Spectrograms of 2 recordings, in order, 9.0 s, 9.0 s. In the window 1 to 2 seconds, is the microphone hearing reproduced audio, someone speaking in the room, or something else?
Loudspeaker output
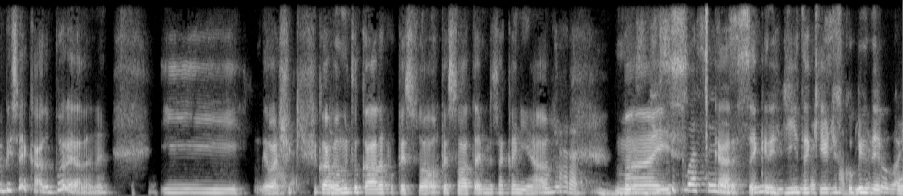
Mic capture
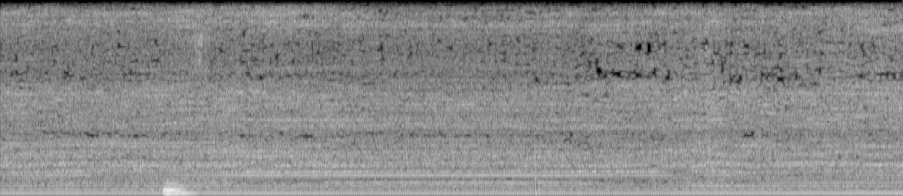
user only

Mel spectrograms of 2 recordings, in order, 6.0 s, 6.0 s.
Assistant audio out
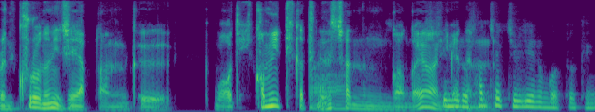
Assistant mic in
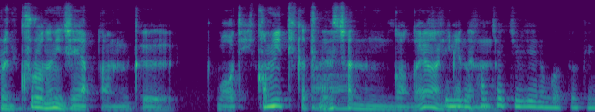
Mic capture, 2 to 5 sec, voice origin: echo only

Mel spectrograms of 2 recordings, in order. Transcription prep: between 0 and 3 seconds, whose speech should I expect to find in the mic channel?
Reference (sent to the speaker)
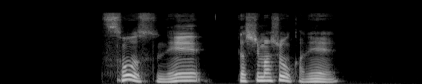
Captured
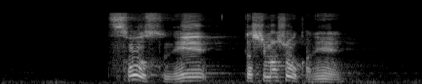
echo only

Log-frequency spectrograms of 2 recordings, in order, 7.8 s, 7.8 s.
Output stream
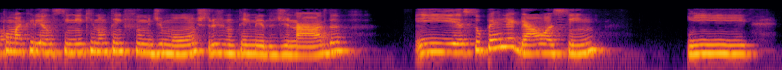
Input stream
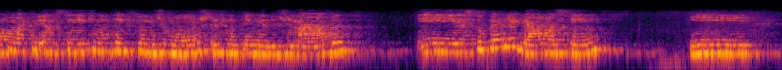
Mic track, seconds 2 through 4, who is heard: echo only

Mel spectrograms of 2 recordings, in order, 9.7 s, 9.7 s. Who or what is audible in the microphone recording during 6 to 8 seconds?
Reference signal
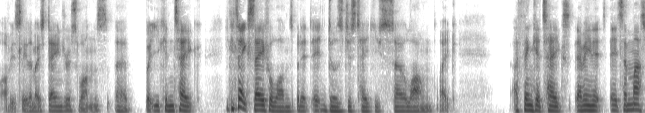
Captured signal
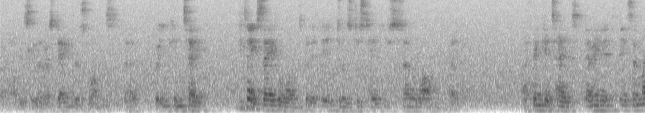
echo only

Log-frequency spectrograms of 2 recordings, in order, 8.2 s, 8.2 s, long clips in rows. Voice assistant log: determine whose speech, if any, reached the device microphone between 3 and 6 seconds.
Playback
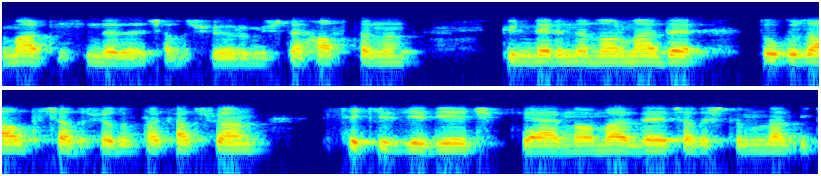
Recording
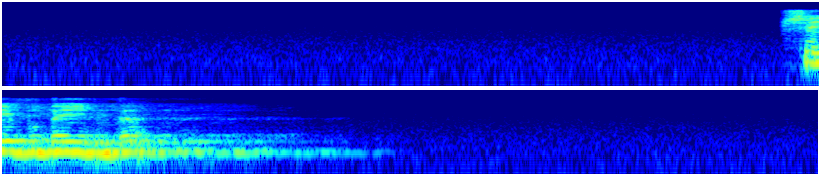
user only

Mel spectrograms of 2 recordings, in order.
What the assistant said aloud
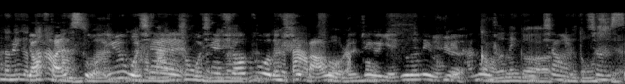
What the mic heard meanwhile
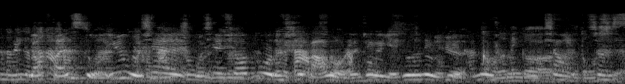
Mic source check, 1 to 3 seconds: echo only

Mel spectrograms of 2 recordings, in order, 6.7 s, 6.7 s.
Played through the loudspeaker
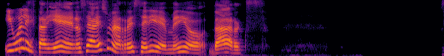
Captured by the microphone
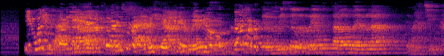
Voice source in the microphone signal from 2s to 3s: both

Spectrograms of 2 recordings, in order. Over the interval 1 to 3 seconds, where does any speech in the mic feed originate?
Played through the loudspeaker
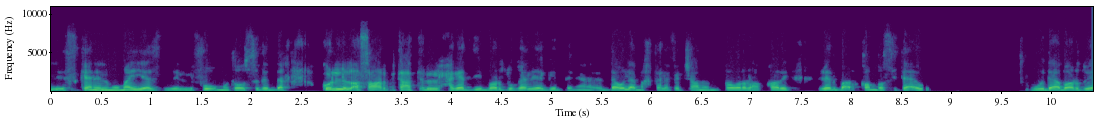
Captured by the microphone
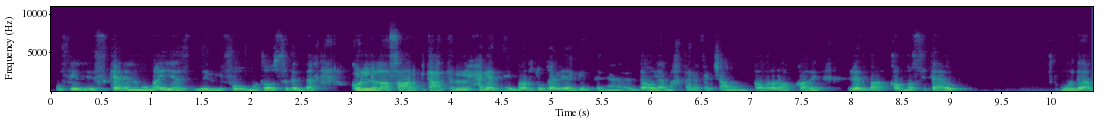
echo only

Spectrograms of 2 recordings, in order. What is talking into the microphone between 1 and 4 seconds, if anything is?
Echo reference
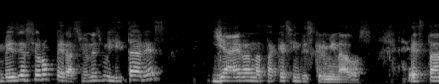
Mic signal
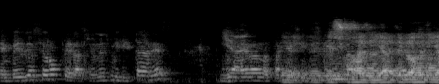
both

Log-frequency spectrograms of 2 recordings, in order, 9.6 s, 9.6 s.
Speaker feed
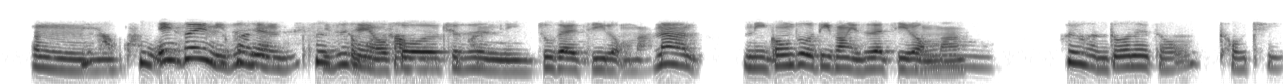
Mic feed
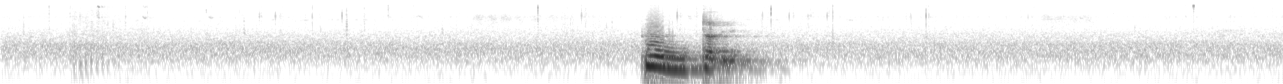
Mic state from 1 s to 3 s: neither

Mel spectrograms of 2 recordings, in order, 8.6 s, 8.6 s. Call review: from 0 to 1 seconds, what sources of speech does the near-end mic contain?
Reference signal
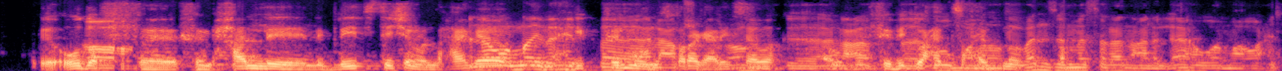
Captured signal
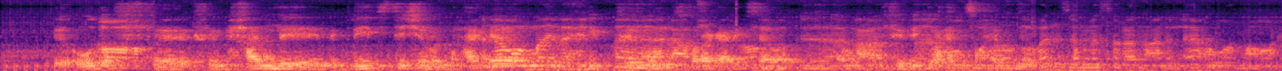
echo only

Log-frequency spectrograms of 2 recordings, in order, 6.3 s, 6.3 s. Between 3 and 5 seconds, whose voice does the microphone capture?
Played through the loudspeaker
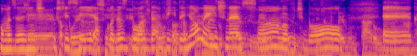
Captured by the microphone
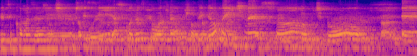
echo only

